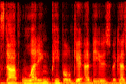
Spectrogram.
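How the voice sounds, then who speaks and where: A man in an American accent speaks at a moderate pace in an animated tone, with noticeable background noise and audible room echo. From US, mixed North and South. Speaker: tarot reader. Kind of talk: tarot reading.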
